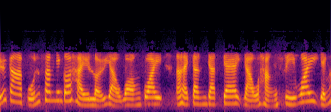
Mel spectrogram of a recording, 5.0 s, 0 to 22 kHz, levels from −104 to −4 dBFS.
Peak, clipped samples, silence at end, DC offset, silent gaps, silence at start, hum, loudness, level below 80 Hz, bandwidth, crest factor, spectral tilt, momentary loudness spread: -6 dBFS; under 0.1%; 0 s; under 0.1%; none; 0 s; none; -23 LUFS; -82 dBFS; 4.5 kHz; 18 dB; -7 dB/octave; 4 LU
